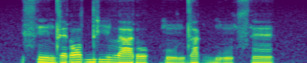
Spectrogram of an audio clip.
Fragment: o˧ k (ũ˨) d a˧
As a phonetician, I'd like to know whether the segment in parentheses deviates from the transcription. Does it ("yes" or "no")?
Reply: no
